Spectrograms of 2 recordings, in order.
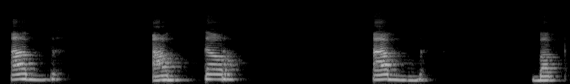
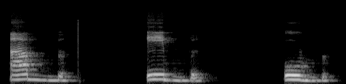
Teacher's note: साकिन में आवाज मेरी बाउंस बैक भी होगी और कलकला भी होगा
